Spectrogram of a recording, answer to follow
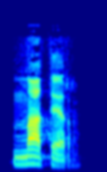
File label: "mater", Latin; santillana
